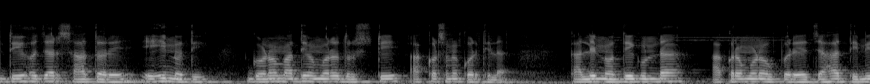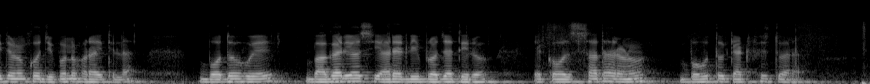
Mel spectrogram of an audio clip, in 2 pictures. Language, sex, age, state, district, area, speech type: Odia, male, 18-30, Odisha, Rayagada, urban, read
